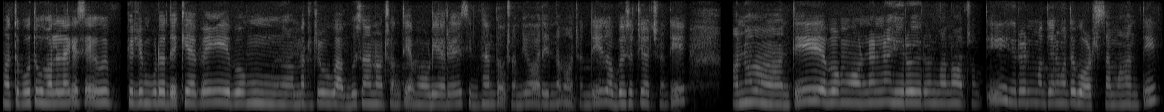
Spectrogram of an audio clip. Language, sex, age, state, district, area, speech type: Odia, female, 18-30, Odisha, Bhadrak, rural, spontaneous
